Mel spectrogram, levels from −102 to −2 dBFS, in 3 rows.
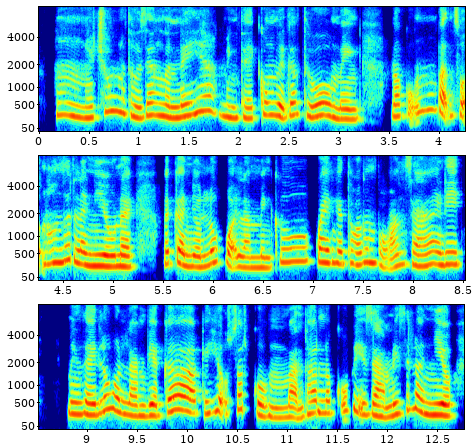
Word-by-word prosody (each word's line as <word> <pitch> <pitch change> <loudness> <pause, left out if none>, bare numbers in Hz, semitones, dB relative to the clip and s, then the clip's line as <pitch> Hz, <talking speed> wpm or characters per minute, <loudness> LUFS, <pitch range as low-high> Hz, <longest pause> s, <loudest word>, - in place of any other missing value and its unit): Ừm, 265 -5 -3
nói 220 - 0
chung 350 +6 -3
là 325 - 0
thời 230 -4 0
gian 270 +1 -1
gần 225 -2 +2
đây 255 +3 +2
nhé, 355 +2 -1
mình 235 -4 -2
thấy 215 -2 -3
công 280 -1 -3
việc 240 - +4
các 275 +1 -1
thứ 255 -3 -2
của 265 +2 +3
mình 200 -4 -1 0.3
nó 250 - 0
cũng 255 - -7 0.2
bận 260 - 0
rộn 275 - -2
hơn 300 +3 +1
rất 360 +2 -1
là 285 -3 +3
nhiều 240 -2 +5
này, 225 -1 +3 0.3
với 275 0 -1
cả 295 - +4
nhiều 230 -2 +1
lúc, 295 +7 -1
gọi 220 - +1
là, 215 -2 0
mình 205 0 -2
cứ 325 +1 -2
quen 300 -2 +2
cái 275 - +1
thói 260 -2 -1
mà 310 - -1
bỏ 205 - -5
ăn 255 +5 -3
sáng 245 -2 0
này 270 -1 0
đi. 270 0 -1 0.3
Mình 255 -1 +1
thấy 240 -2 +4
lúc 335 +8 0
mà 320 - +3
làm 225 -5 0
việc 230 0 +2
á, 310 -1 +5
cái 265 0 -4
hiệu 285 -3 0
suất 355 +5 -5
của 225 -4 +1 0.2
bản 190 -1 0
thân 275 +1 -1
nó 270 - -1
cũng - - -4
bị 325 - -1
giảm 220 -4 +1
đi 240 - +2
rất 340 +6 -8
là 335 - +3
nhiều. 240 -3 +5
260 Hz, 300 wpm, -22 LUFS, 230-290 Hz, 0.3 s, nhiều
